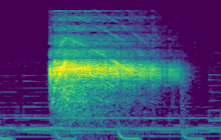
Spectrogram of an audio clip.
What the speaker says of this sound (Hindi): हम ड्रिल इसमें लगा के और सुराख बड़ी आसानी के साथ हम सुराख कर सकते हैं।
